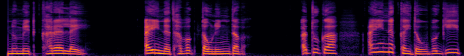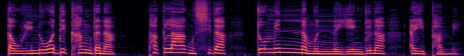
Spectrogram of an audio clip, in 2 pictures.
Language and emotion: Manipuri, sad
